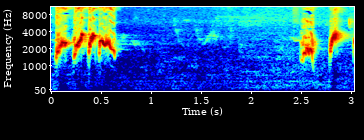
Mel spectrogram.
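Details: Red-whiskered bulbul from Thailand, southern master-song style played to excite caged birds and teach young birds: a burst of four rolling, warbled notes, a two-second pause, then a fresh phrase starting with sharp whistles.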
